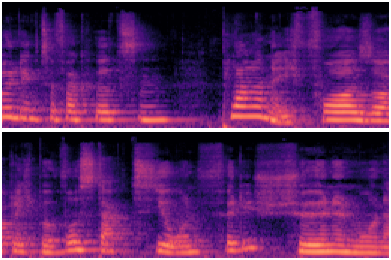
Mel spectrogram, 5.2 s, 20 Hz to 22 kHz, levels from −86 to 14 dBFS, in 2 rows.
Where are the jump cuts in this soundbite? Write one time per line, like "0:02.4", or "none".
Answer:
none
